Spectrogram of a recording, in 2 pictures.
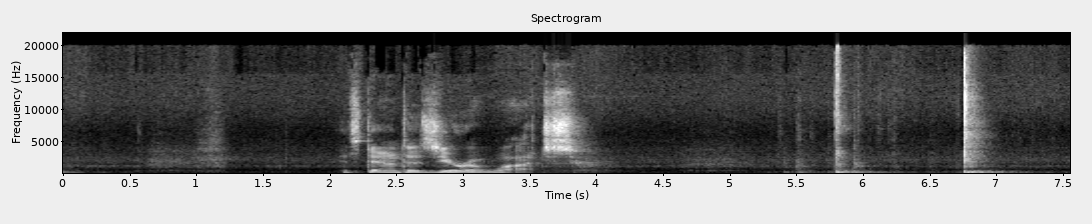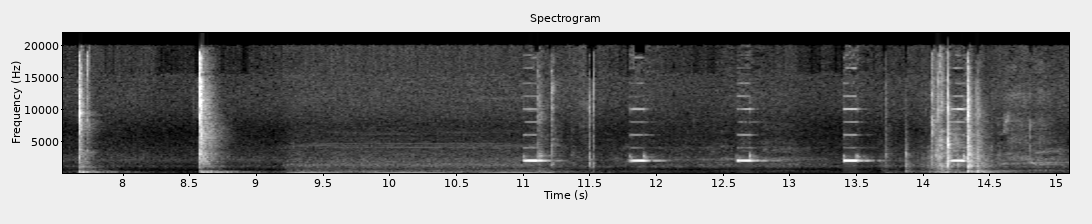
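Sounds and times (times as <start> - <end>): microwave humming: 0.0 - 0.4, 5.3 - 15.0
microwave clicks: 5.4 - 12.0, 13.4 - 14.9
high keypad beeps: 13.4 - 14.4.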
